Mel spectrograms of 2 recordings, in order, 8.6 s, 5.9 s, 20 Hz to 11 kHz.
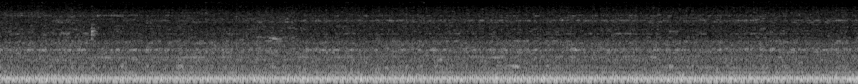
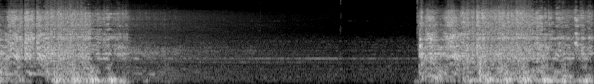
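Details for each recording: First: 1986 Jaguar XJ6 after sitting two years, running after fuel pump replacement and repairs: low even idle rumble with steady beat, no knocking or missing; normal idle. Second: 1986 Jaguar XJ6 that sat unstarted for two years. About a second of cranking dies away, a few quiet seconds pass, then the engine fires abruptly into a loud, rough run: a hard start.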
